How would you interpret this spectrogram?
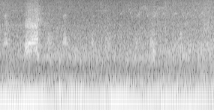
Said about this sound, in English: These five geese in the room.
